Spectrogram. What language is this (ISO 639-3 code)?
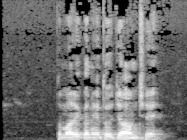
gig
